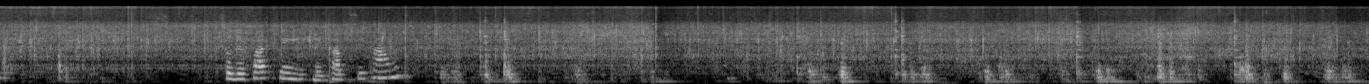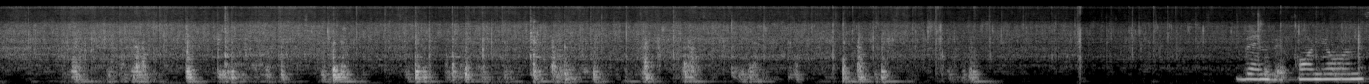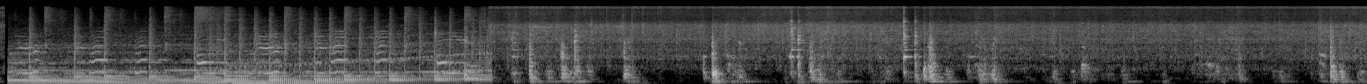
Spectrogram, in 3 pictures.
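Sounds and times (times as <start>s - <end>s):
food sizzling in a pot: 0.0s - 27.5s, 32.0s - 41.0s
metal spoon scraping a pot: 7.6s - 22.6s, 34.6s - 38.7s, 39.3s - 41.0s.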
